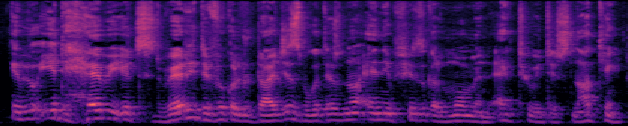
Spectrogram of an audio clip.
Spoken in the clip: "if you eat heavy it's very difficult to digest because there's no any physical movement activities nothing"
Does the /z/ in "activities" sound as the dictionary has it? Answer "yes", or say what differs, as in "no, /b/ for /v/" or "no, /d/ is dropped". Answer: no, /s/ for /z/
